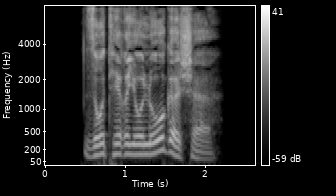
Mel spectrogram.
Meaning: inflection of soteriologisch: 1. strong/mixed nominative/accusative feminine singular 2. strong nominative/accusative plural 3. weak nominative all-gender singular
- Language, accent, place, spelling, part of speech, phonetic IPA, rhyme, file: German, Germany, Berlin, soteriologische, adjective, [ˌzoteʁioˈloːɡɪʃə], -oːɡɪʃə, De-soteriologische.ogg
